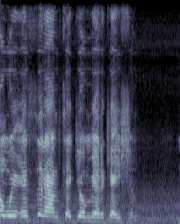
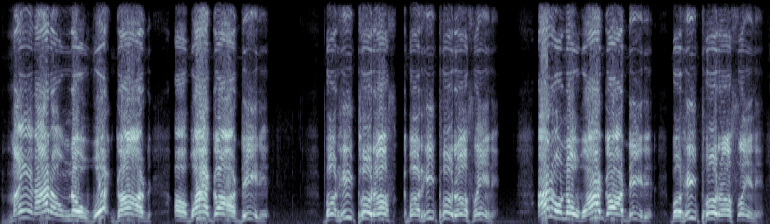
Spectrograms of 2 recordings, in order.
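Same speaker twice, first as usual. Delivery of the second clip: put-on rural country accent. Read out a message from the brothers in the chat, imitating their country voice. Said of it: "I'm gonna read it in their country voice".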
